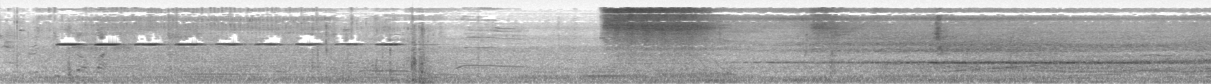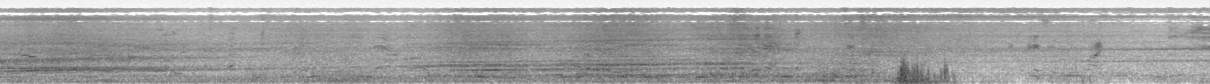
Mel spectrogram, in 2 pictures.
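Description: Sydney Trains Waratah double-deck electric train departing: a row of evenly spaced door-closing beeps, then a hiss, then the traction motors whining in several rising tones as it accelerates away. A single loud thump sounds near the end.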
